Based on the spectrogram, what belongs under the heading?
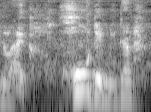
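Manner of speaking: ordinary talk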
